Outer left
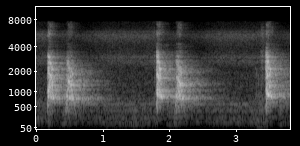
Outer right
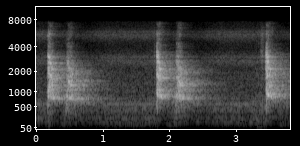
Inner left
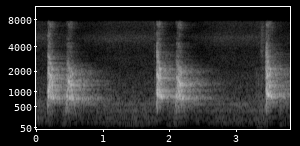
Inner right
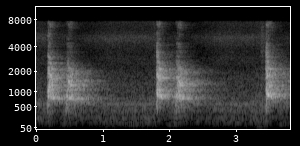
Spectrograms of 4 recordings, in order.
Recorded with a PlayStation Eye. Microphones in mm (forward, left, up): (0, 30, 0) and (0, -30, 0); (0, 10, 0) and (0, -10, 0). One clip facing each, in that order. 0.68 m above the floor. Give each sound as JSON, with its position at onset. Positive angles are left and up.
{"t": 0.2, "sound": "a dog barking", "side_deg": 15, "distance_m": 0.5}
